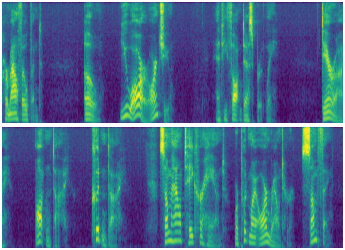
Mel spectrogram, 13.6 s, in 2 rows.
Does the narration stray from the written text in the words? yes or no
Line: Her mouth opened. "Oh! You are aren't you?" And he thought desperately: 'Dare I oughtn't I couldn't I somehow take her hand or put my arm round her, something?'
no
